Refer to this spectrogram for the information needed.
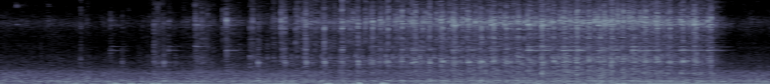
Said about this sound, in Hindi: और अब यहाँ पे मैं आसन की सिलाई लगा रही हूँ।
